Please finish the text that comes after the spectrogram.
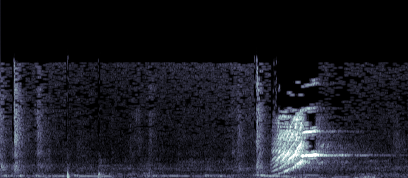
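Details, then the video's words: Rose-ringed parakeet in Lahore, Pakistan, letting out one loud, harsh squawk that sweeps upward and ends in a thin, held tone, after soft, low chattering sounds. "Ringneck Parrot Talking"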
